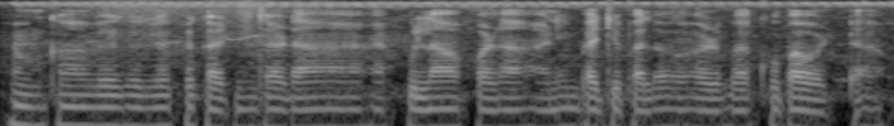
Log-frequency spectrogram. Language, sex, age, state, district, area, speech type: Goan Konkani, male, 30-45, Goa, Quepem, rural, spontaneous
